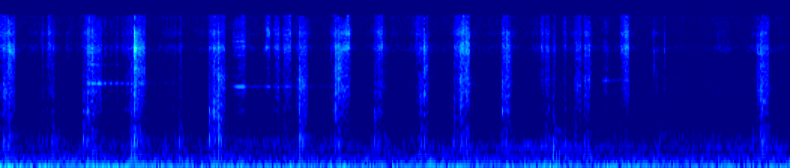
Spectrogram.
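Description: Tarot cards being shuffled by hand: a run of quick, irregular card clicks, several a second, over a low steady hum.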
